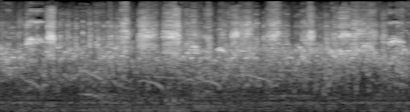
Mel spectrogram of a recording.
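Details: Male Australian budgerigars, two birds, give quick sharp chirps and little whistled squeaks repeated several times a second over a continuous twittering chatter.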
